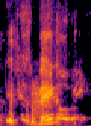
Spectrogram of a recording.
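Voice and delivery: laughing through question; giggling disbelief. Real, not acted. Laughing while asking.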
